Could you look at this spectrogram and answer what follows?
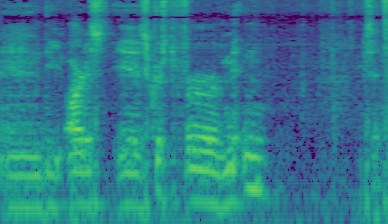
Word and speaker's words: Mitten: uh Ian Edgington and the artist is Christopher mitten that's how you pronounce that um this story I've been collecting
